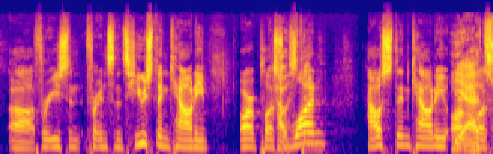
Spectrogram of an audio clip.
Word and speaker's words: Houston: Houston County, R+1 it's pronounced there.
